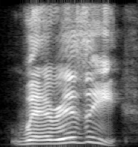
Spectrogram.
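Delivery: loud teasing singsong; playful hunting taunt. Acted. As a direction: tease while tickling a kid. Tickling, hunting the monster.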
